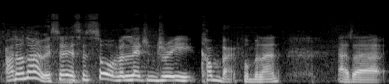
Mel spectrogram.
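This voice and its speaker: A man's voice: high-pitched, sing-song, fast talker, muffled recording. A man commentating a live online racing league stream, chatty and full of fillers as he greets viewers. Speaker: race commentator.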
